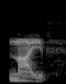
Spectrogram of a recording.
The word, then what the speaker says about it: knife: It can also be written as k n, but the k is silent and together they make the sound na as in knee, knock, knife.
